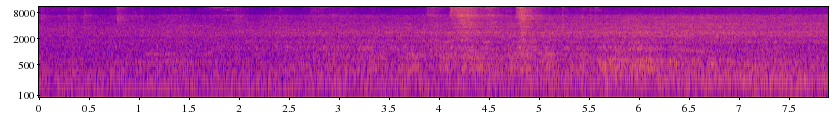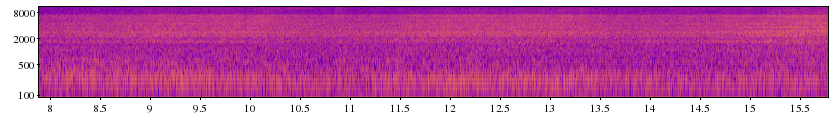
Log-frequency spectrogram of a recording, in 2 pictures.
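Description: Mat '54 electric multiple unit running into the station and past at close range, its steady running noise getting louder over the first half as it draws near.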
